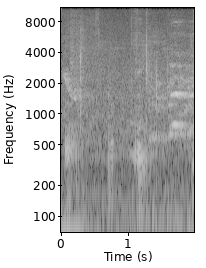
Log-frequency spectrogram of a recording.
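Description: A rooster crowing in the background, over a low hum that cuts off shortly after the start.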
